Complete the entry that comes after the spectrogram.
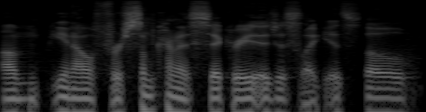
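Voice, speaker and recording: Man, very deep voice, calm measured podcast talk, dry mic. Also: gravelly, clear, resonant tone, dry recording. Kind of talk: casual podcast chat.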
